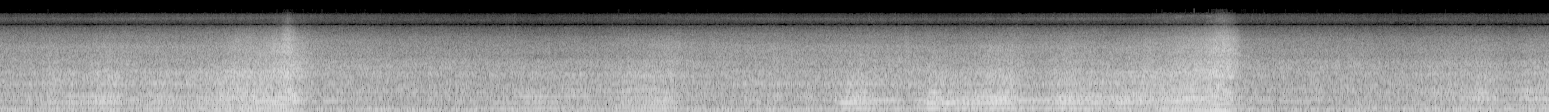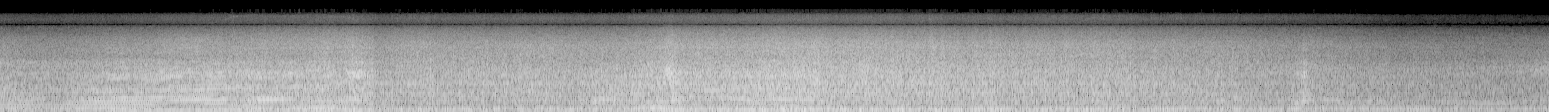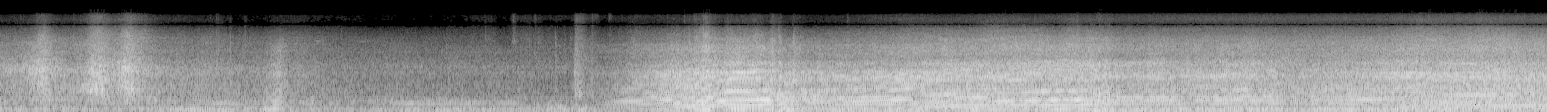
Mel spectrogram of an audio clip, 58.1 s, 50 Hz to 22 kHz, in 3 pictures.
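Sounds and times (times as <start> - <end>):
car engine revving hard: 46.4 - 58.0.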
